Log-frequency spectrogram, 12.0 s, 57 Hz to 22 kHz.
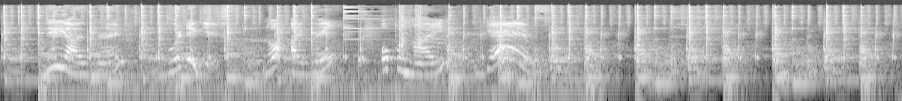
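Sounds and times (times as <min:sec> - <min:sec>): music with steady beat: 0:00.0 - 0:12.0
young child's voice: 0:00.5 - 0:07.3.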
